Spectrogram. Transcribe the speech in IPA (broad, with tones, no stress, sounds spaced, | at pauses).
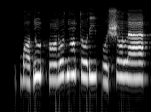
ɓ ɔ˨ ɗ ũ˦ h ɔ̃˧ ɾ o˦ d ɔ̃˦ t o˦ ɾ iː˦ p o˨ ʃ ɔ˦ l a˦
